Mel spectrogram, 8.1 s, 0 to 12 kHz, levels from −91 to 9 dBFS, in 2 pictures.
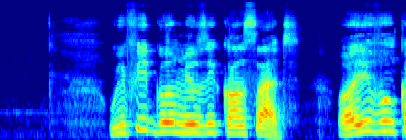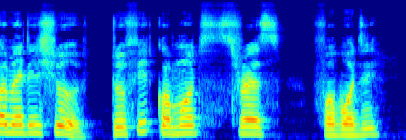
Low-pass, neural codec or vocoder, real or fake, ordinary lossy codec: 10.8 kHz; none; real; none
